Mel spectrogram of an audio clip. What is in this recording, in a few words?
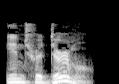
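"intradermal", British English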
